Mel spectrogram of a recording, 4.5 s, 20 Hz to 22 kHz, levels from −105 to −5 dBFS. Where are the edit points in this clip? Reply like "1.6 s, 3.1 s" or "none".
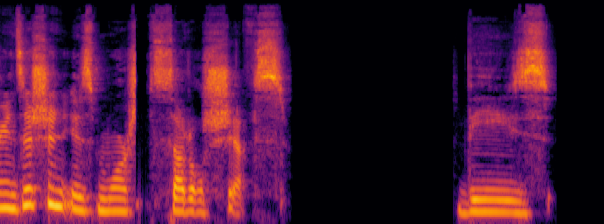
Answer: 1.0 s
